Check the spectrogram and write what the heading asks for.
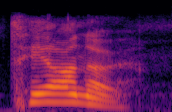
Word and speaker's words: Te Anau: Well, Cameron, that there is the place that I'd love to be right now because I own a home there, and it is Te Anau. – Hey, well done. Ka pai, ka pai. Brilliant pronunciation.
